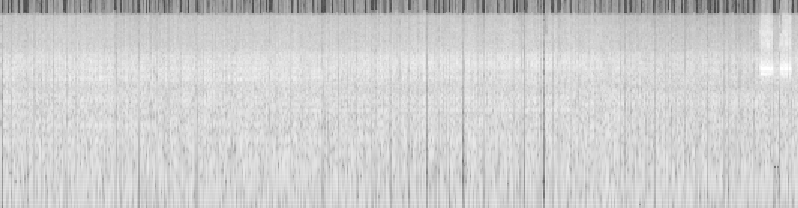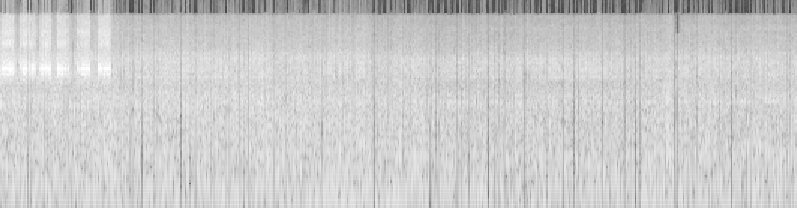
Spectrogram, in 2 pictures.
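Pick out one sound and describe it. Wind roars past the rider at high speed.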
